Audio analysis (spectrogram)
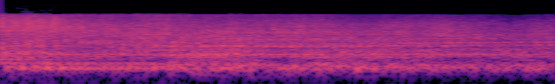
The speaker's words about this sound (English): When the plane is diving, that's a moment of high suspense, and then when the plane sort of is banking for another strafing run, that's a moment of lower suspense.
